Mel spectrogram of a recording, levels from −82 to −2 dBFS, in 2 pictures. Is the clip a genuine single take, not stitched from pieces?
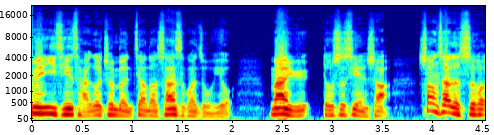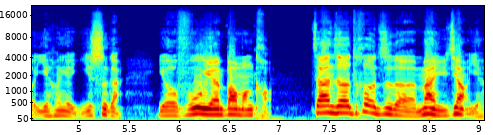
yes; 0 cuts

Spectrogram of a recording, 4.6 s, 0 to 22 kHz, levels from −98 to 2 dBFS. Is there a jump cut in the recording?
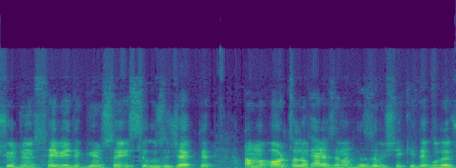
yes; 1 cut; at 3.1 s

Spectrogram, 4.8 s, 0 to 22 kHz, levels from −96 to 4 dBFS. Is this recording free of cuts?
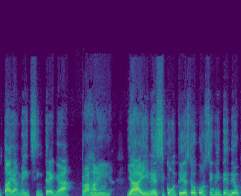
no; 1 cut; at 1.5 s

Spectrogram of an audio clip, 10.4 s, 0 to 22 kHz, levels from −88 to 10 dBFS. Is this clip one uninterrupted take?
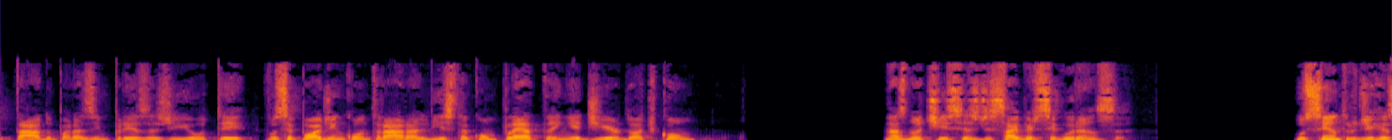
no; 1 cut; at 1.9 s

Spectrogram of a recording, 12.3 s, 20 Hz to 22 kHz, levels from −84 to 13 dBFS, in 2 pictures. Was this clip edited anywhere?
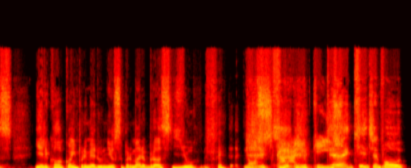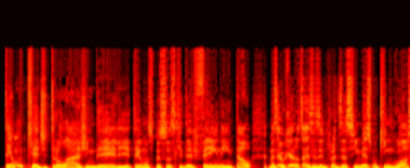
yes; 1 cut; at 10.3 s

